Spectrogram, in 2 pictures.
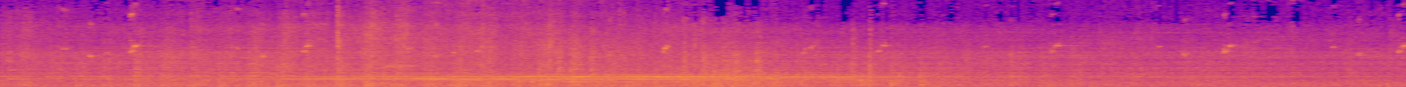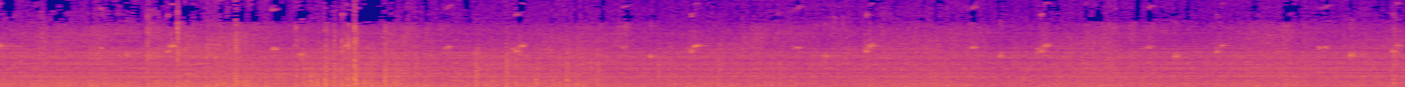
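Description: Empty covered grain hopper cars of a freight train rolling past on steel rails in a steady rumble. A high wheel squeal rises over it in the first third, where it is loudest, as the mid-train diesel locomotive goes by.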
